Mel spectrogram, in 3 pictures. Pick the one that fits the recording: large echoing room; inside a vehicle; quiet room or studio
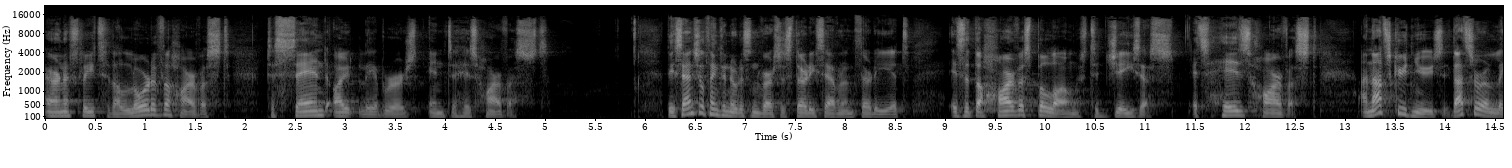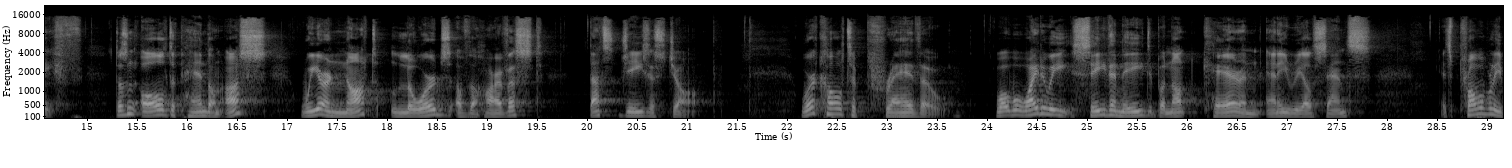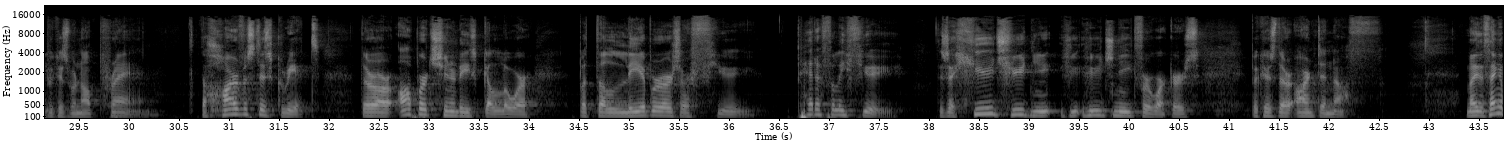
large echoing room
